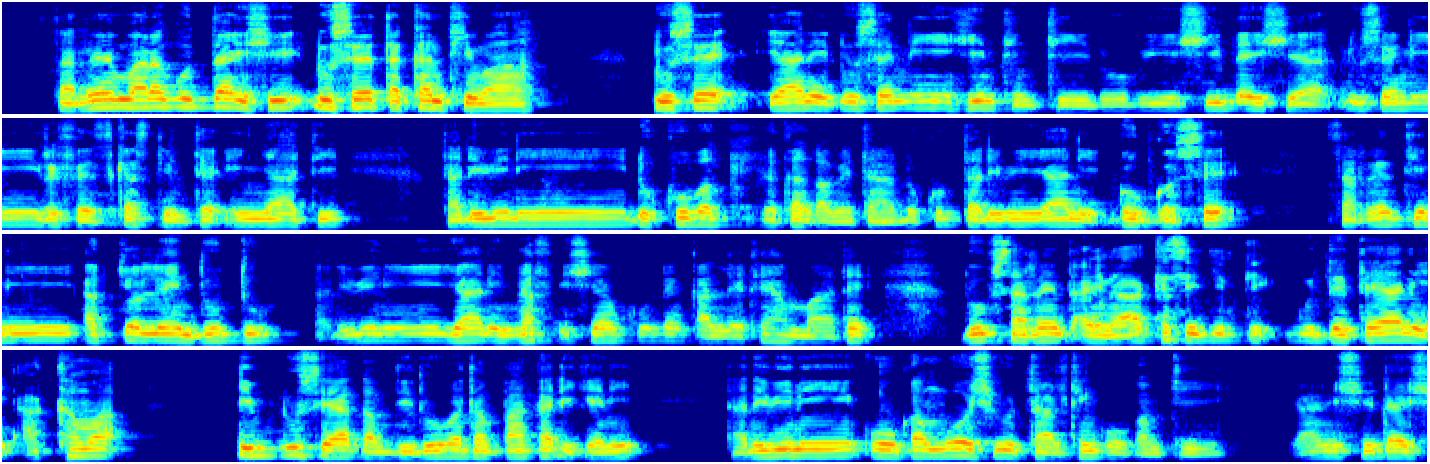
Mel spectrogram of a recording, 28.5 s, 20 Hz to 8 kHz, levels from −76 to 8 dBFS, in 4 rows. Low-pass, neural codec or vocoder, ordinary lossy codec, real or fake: none; none; none; real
